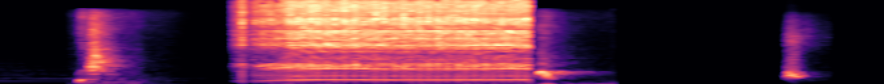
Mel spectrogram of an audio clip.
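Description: Chainsaw sound effect: a short burst, then a chainsaw engine running at high revs for about a second and a half before cutting off suddenly. A brief click near the end.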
